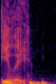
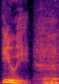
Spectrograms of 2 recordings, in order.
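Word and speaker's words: Ealy: So when I tell them, and it's spelled E-A-L-Y, so it's actually pronounced Ely. Okay. But it's pronounced Ely.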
